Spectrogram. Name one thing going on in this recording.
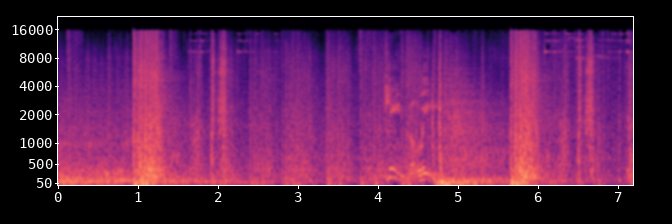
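A sniper rifle fires loud, sharp shots that echo briefly.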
